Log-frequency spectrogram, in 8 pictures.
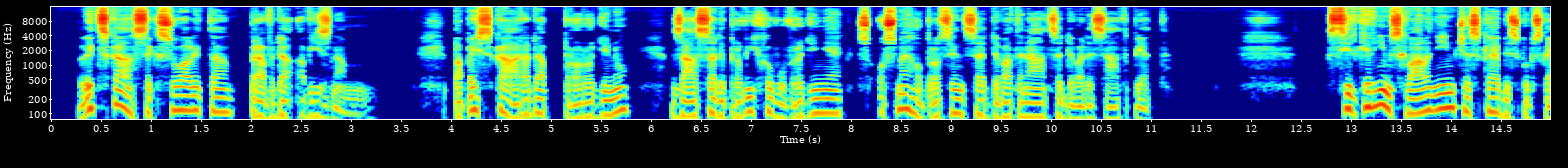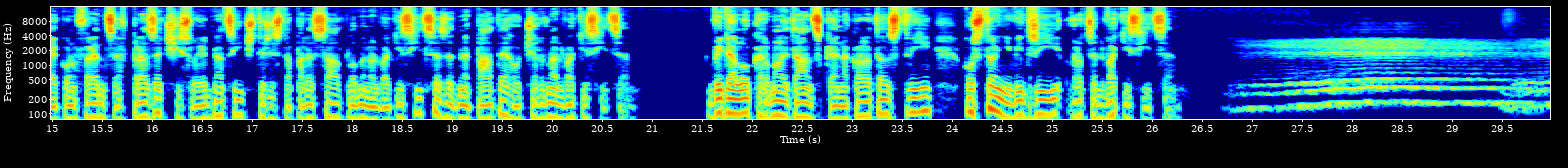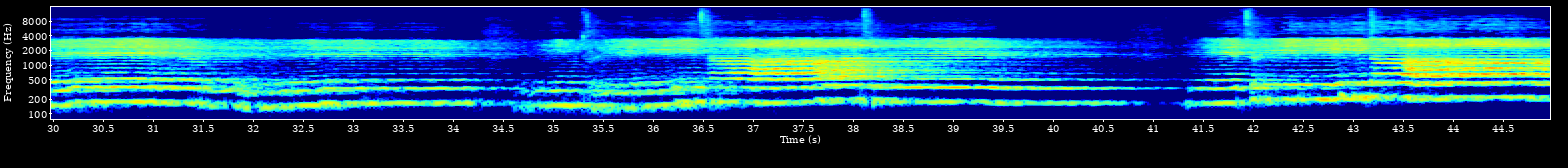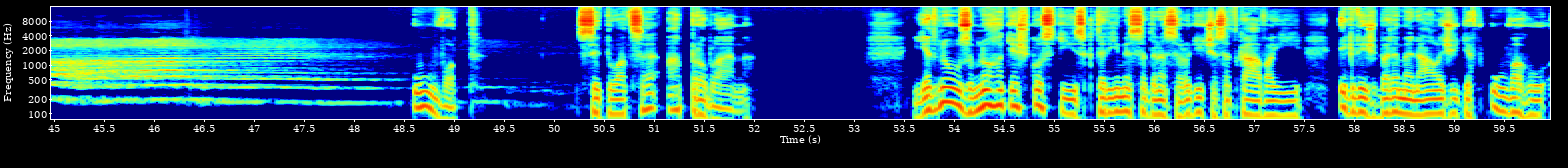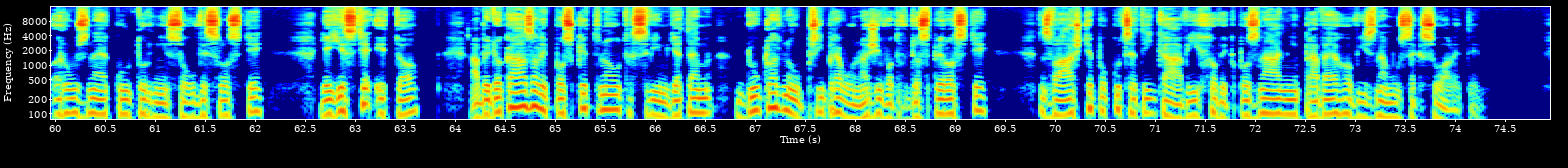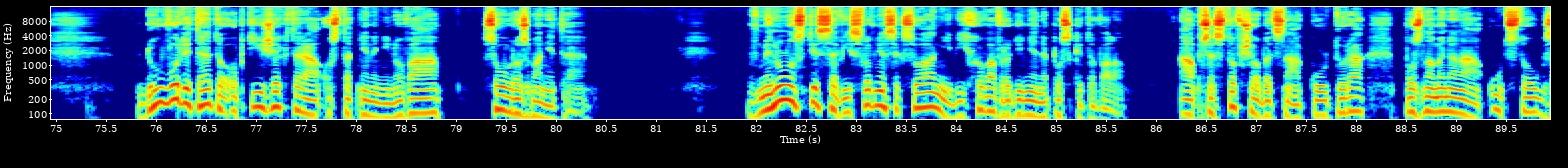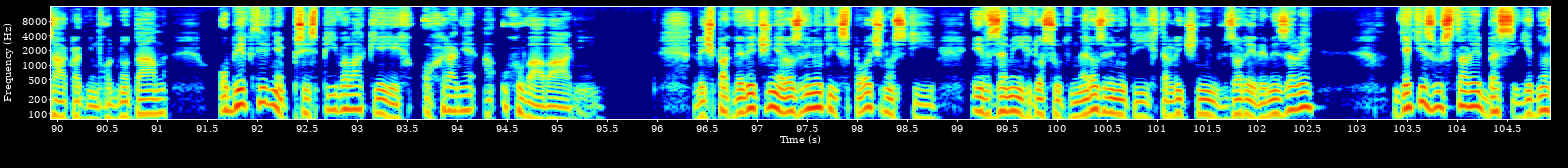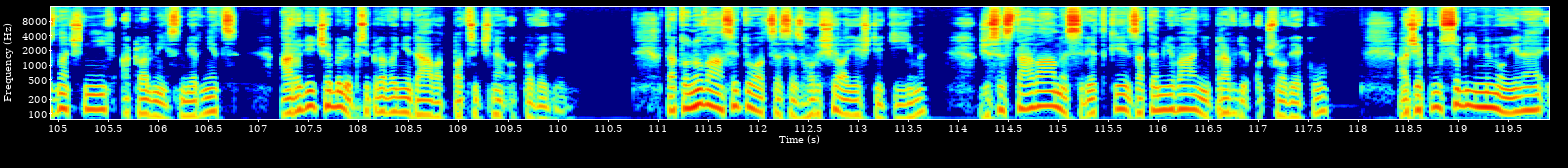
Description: LIDSKÁ SEXUALITA | Studio Vox - křesťanské mluvené slovo zdarma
